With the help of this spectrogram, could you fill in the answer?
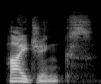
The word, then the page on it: high jinks: British English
